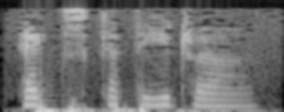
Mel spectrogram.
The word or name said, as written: ex cathedra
